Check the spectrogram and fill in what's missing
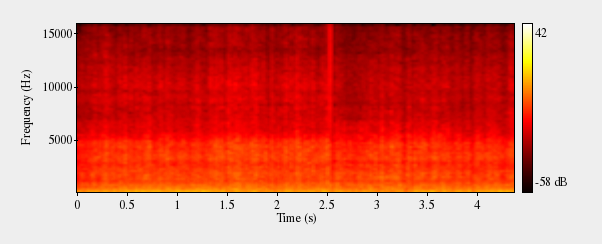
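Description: A 2022 Aprilia Tuareg 660 motorcycle ridden over bumpy, potholed ground, its engine and rushing wind forming a steady, close, unbroken roar throughout.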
